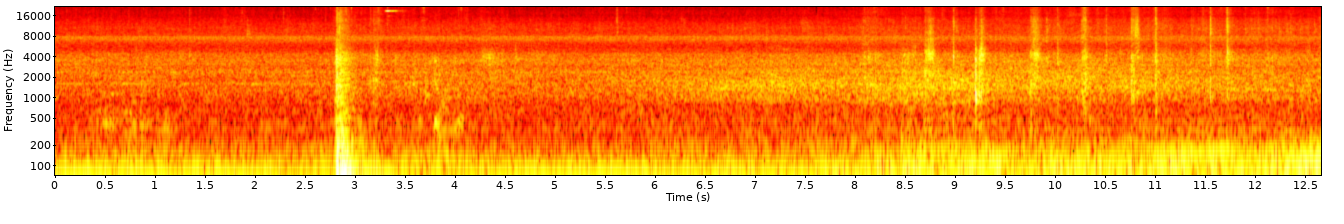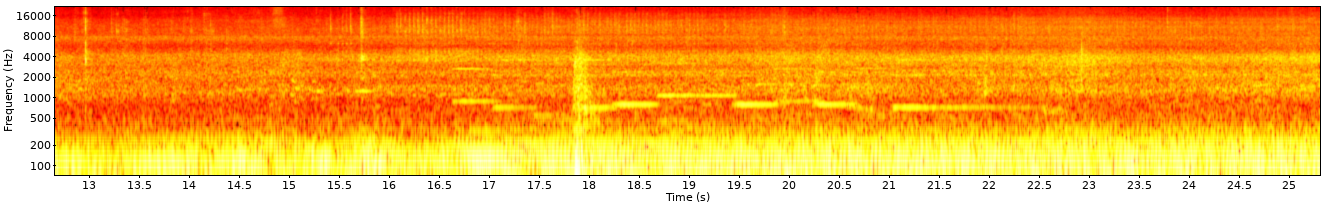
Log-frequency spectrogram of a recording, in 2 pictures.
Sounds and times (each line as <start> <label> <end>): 0.8 traffic sound 25.3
